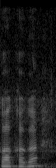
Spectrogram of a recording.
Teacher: जिन वर्णों के उच्चारण में जीवा के मूल का स्पर्श होता है उन्हें क्या कहते हैं? जीवा मूल्य कहते हैं।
